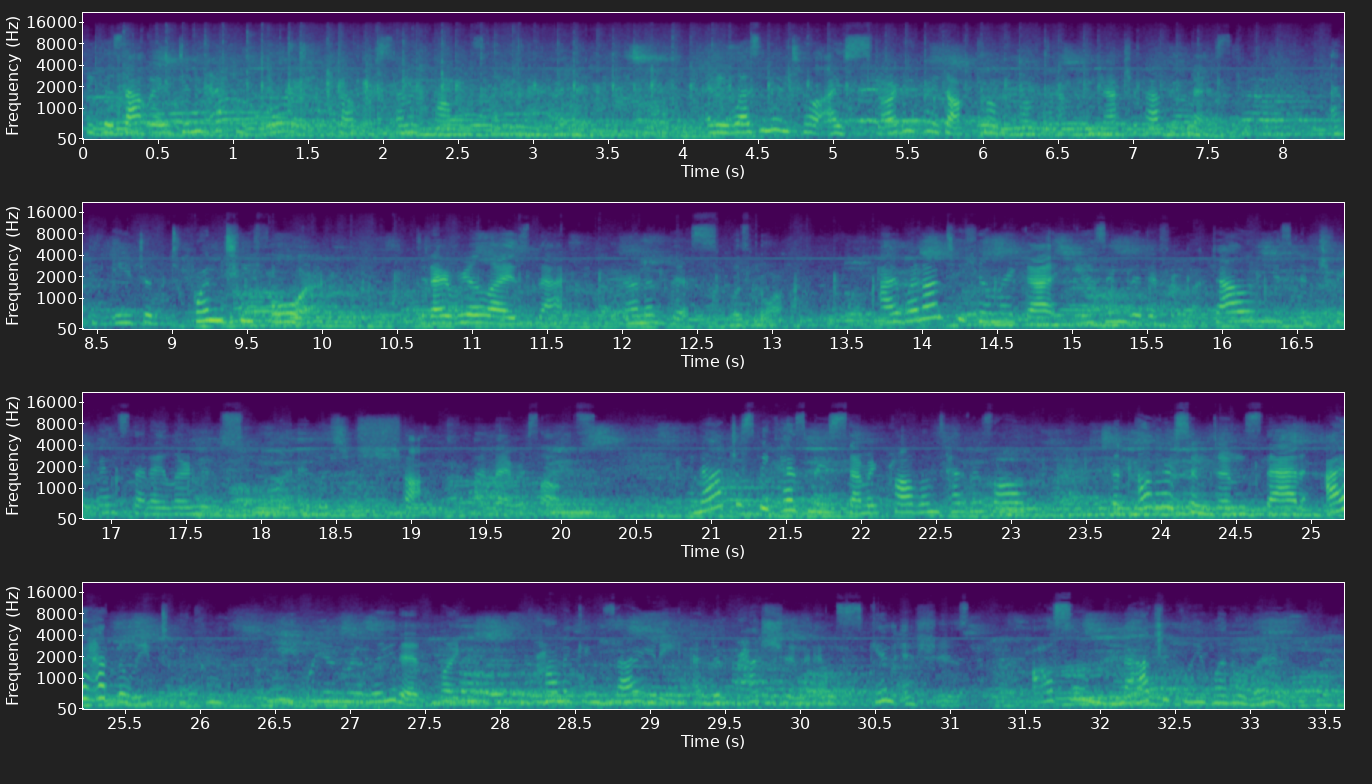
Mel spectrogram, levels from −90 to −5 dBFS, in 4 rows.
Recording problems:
murmuring crowd; loud; throughout; 2 dB below the speech
high-pitched whine; faint; throughout; 3.5 kHz, 25 dB below the speech

